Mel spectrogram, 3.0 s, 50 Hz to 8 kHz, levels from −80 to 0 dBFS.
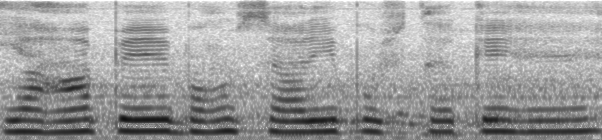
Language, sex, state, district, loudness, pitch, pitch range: Hindi, female, Chhattisgarh, Raigarh, -15 LUFS, 235 Hz, 230-240 Hz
